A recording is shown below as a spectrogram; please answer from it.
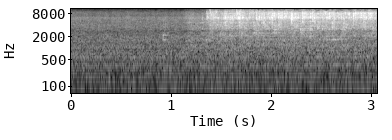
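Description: Cold water pouring into a gravy mix for Southern-style stew chicken, a steady close gushing stream that grows brighter and fuller partway through, with no talking.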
